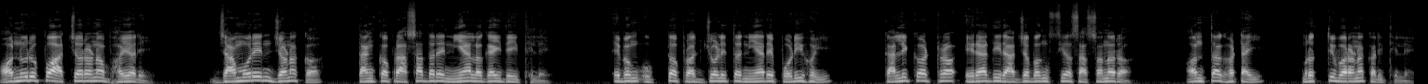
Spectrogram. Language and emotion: Odia, neutral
